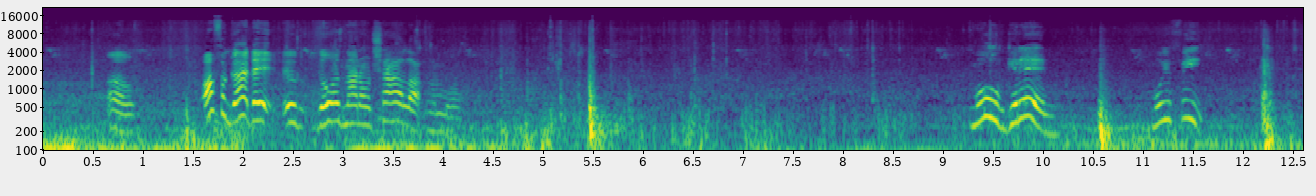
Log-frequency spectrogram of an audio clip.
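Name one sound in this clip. A young woman talks close by with animation.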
